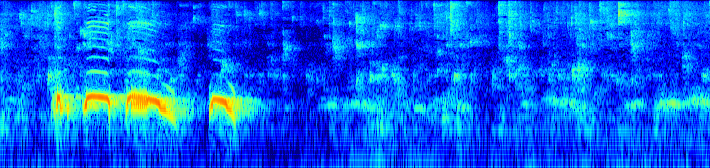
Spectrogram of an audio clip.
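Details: Spotted dove cooing to lure wild doves in and stimulate newly kept birds: a few throaty, wavering coos early on, then quiet with faint background noise.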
